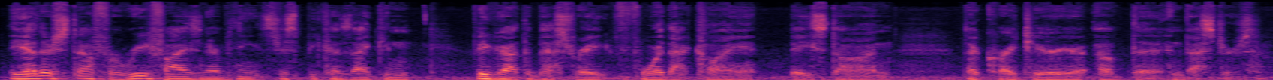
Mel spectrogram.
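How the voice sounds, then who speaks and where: Fifty-something mortgage guy telling stories, lowish voice, does the customers' voices. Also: normal speed, background noise. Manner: animated storyteller who acts out quoted customers. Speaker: mortgage lender guest. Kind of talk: casual storytelling interview.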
